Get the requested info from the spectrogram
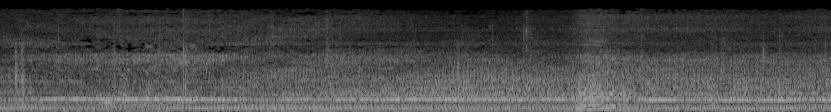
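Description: An engine running steadily, its pitch rising and falling once about six seconds in, as if briefly revved.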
